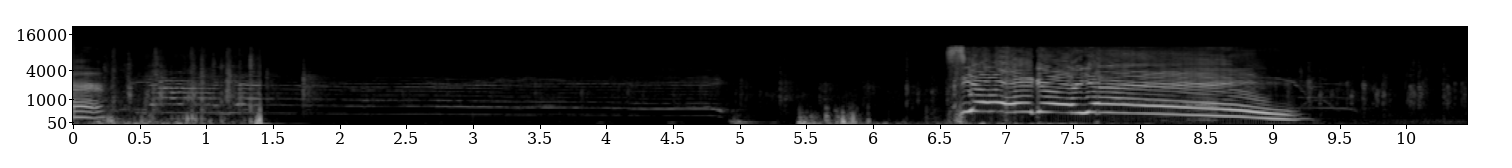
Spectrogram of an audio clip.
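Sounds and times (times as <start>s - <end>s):
speech: 0.0s - 0.8s, 7.2s - 9.3s
audience clapping: 0.0s - 2.3s, 3.0s - 7.1s, 8.8s - 10.4s.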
